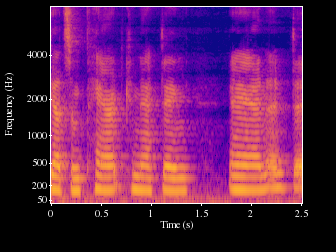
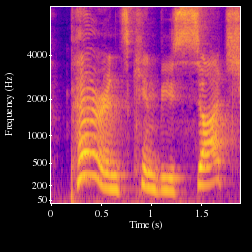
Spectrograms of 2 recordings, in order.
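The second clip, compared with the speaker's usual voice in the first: put-on movie trailer announcer voice, louder; 3 semitones higher, 5 dB louder than usual. Retelling a movie trailer: movie trailer voice. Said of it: "the trailer movie voice".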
